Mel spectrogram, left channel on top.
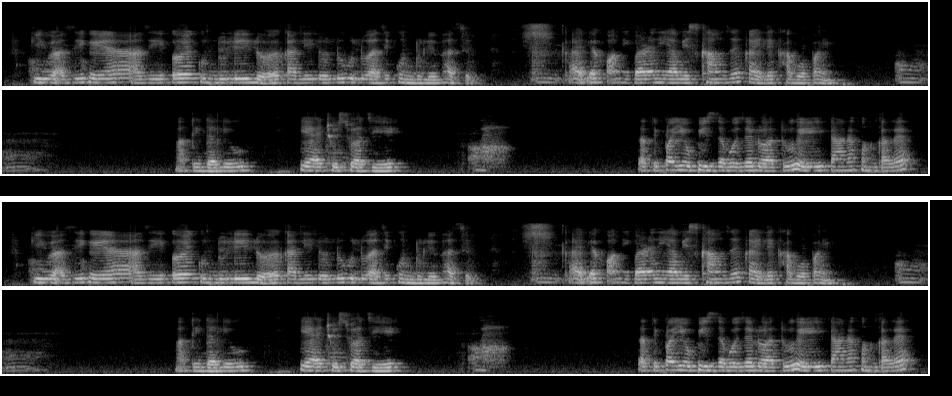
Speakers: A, on the right; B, in the centre.
A: কি
B: অঁ
A: আজি সেয়া আজি কুন্দুলি লৈ কালি ললো বোলো আজি কুন্দুলি ভাজি।
B: উম
A: কাইলৈ
B: উম
A: শনিবাৰে নিৰামিষ খাও যে কাইলৈ খাব পাৰিম।
B: অ'‌, অ।
A: মাটি দালিও য়াই থৈছো
B: অঁ
A: আজিয়ে।
B: অঁ
A: ৰাতিপুৱাই অফিচ যাব যে লৰা তু সেইৰি কাৰণে সোনকালে।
